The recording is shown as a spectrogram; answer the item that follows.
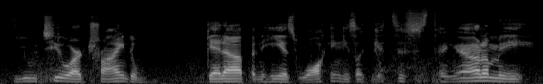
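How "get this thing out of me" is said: clenched jaw, words pushed out through gritted teeth. A game narrator voicing a character walking alongside two others, through gritted teeth. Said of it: "he says through gritted teeth".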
